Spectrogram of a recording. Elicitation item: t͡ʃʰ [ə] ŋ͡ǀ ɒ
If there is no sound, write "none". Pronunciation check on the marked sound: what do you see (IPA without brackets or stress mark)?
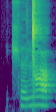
ə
